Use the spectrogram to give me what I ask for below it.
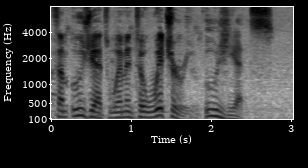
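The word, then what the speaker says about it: Uzhitz: Uzhets. That's how you pronounce it.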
